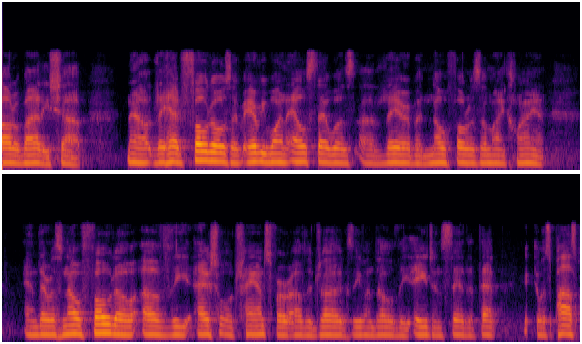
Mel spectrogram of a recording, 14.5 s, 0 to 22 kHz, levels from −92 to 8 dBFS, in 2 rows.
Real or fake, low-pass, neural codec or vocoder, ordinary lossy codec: real; 7.2 kHz; none; Opus, 24 kbps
